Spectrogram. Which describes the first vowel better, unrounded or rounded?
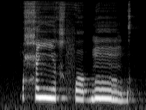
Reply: unrounded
